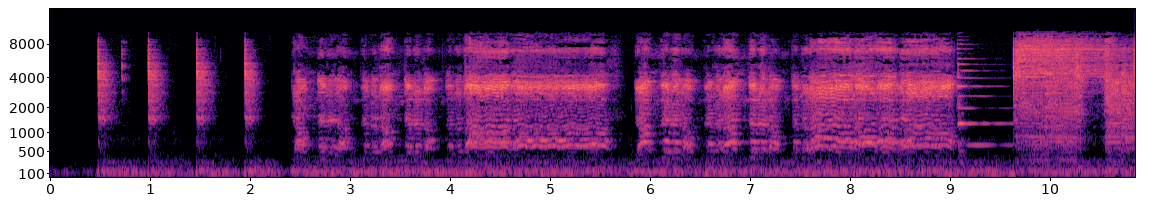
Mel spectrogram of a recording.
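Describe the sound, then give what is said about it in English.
A country song plays, opening with a few sharp, evenly spaced hits before a full, loud arrangement with a wavering, twangy voice and bright instruments carries on steadily to the end. “So let's listen up here, folks.”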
